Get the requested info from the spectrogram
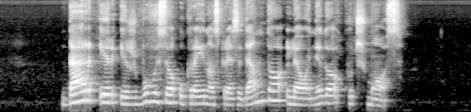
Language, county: Lithuanian, Klaipėda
